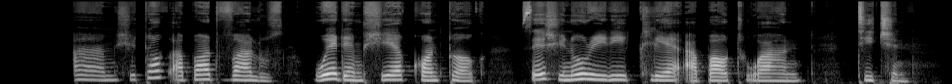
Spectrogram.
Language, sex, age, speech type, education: Nigerian Pidgin, female, 15-29, spontaneous, tertiary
